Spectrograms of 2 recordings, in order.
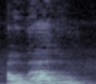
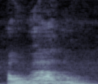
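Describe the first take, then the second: The two takes are said the same way.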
